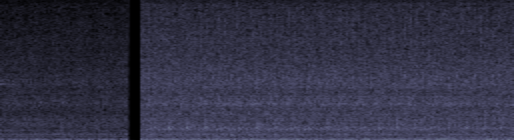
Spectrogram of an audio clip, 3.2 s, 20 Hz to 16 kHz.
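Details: Ford F550 repowered with 5.9 Cummins common rail, after contaminated-fuel injector trouble and FASS pump fix: diesel holds a steady, even high idle with low rumble, no misses or surging.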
